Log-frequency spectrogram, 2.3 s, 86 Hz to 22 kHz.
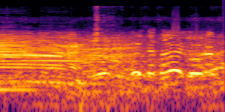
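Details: Bawling from Friesian and crossbred heifer calves at a cattle market in Dhaka, 12 August 2024: loud, wavering moos bending up and down over market crowd noise.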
